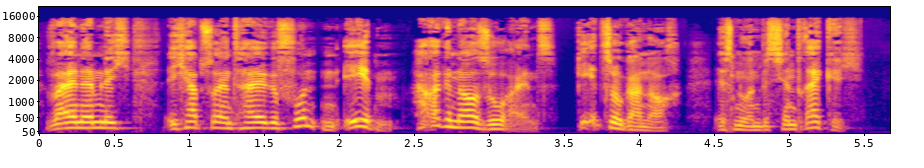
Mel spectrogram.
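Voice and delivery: high, loud and fast, words tumbling out; can't wait to share it; excited. A narrator's reading. Rocky tells Niklas his news on the phone, excited and fast. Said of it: "sagt Rockys Stimme aufgeregt".

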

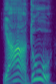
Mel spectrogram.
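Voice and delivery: high, loud cheer of agreement; calling out. A narrator's reading. Another person in the hall backing the nomination, calling out. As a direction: call it out, pitch leaping up. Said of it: "rief ein anderer".

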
